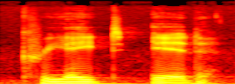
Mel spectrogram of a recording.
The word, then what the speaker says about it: createid: But it's it's spelled C R E A T E I D. Create IID.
